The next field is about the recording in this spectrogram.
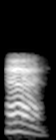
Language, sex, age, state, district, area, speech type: Bengali, female, 45-60, West Bengal, Darjeeling, urban, conversation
